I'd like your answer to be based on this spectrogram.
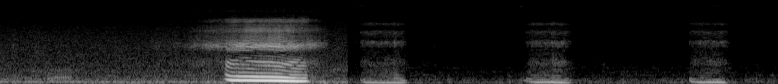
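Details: Sleeping cat: a loud, drawn-out squeaky breath, then three regular low rumbling snores about every 1.7 seconds; normal snoring in sleep.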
